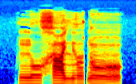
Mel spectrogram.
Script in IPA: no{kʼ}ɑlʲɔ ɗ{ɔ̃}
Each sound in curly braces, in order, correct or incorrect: incorrect: x, correct

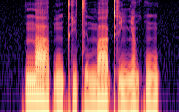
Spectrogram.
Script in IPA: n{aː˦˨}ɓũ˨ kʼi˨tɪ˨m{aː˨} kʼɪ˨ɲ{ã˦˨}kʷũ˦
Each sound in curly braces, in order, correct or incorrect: correct, incorrect: aː˦, incorrect: ã˨

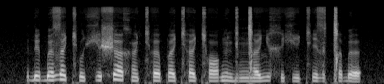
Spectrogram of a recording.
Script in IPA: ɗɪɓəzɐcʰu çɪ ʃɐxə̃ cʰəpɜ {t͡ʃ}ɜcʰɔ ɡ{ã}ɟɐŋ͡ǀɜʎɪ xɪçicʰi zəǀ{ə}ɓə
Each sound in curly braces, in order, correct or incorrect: incorrect: cʰ, incorrect: ə̃, correct

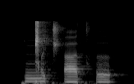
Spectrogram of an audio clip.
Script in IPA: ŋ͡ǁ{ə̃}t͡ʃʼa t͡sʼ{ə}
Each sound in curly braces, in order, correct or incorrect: incorrect: ə, correct

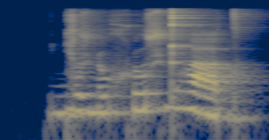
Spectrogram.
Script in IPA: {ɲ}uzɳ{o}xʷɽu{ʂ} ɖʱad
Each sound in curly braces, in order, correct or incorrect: incorrect: ɟ, incorrect: u, incorrect: s

